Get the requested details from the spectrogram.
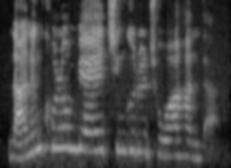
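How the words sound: It is said in a warm, convincing tone.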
